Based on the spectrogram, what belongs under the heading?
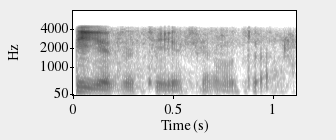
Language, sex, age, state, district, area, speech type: Assamese, male, 30-45, Assam, Goalpara, rural, conversation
